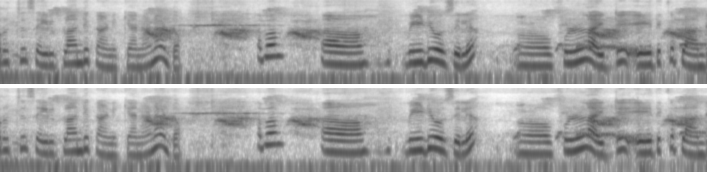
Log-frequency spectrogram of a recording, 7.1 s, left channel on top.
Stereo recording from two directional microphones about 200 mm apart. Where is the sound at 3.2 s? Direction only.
5° right (ahead or behind).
